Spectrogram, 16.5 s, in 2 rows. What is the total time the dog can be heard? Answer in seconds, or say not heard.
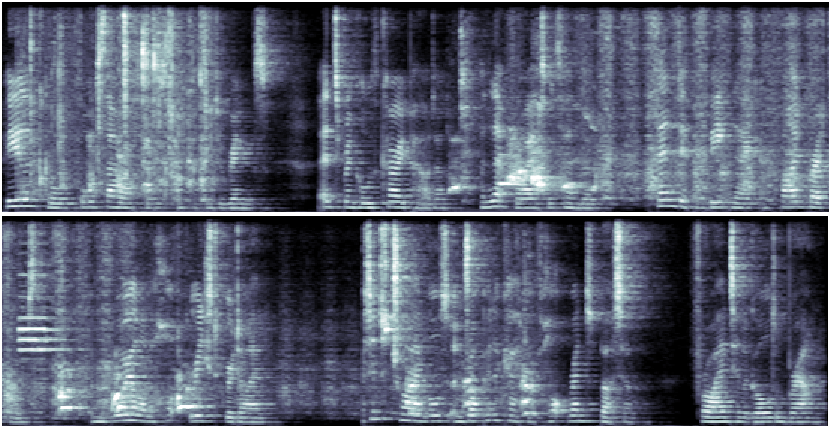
7 s.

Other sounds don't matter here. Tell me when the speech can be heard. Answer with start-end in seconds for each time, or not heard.
0.1-11.1, 11.9-16.4.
